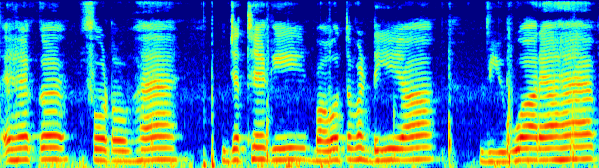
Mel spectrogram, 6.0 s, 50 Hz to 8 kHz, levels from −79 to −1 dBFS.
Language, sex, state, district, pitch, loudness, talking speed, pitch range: Punjabi, male, Punjab, Kapurthala, 200 Hz, -15 LUFS, 120 wpm, 190-205 Hz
